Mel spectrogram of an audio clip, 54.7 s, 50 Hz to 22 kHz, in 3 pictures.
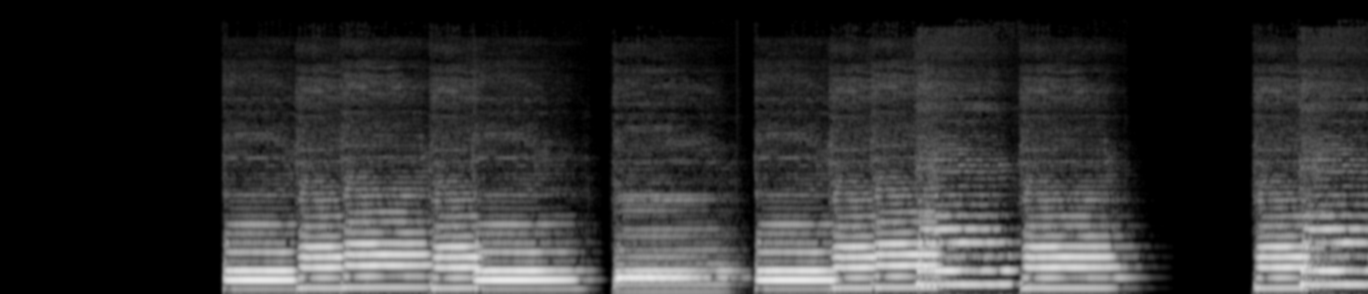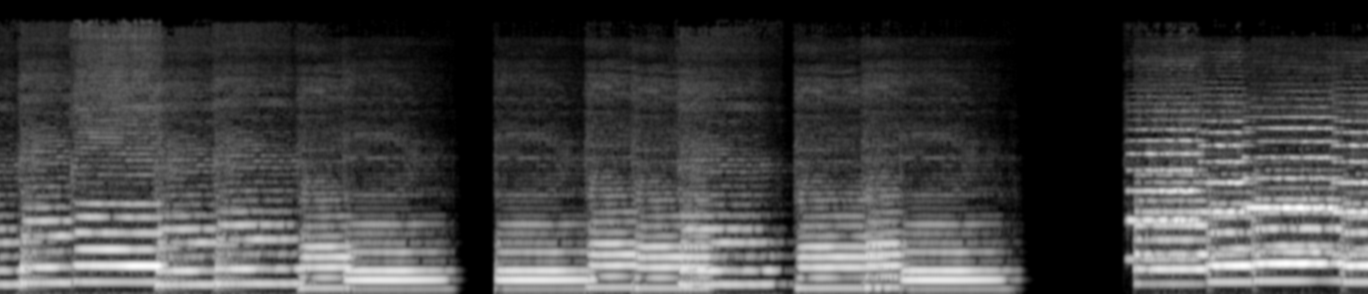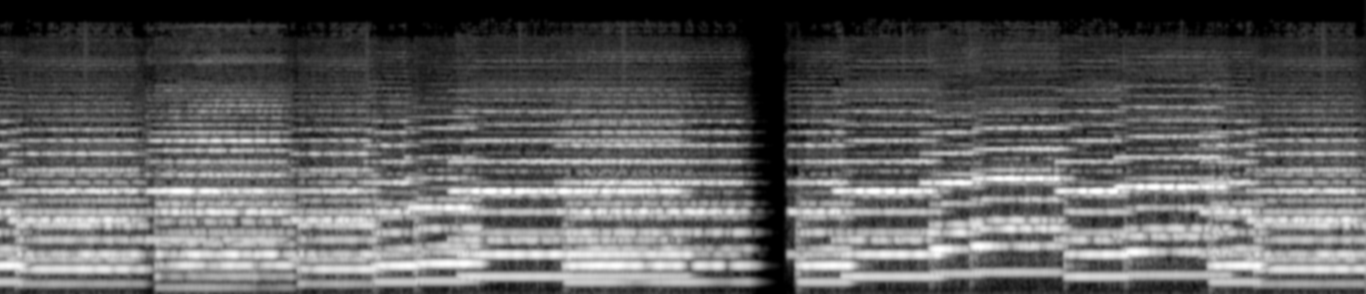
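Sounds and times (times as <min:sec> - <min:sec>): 
bassoon tune: 0:03.0 - 0:15.2, 0:16.7 - 0:31.8, 0:33.3 - 0:54.6.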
